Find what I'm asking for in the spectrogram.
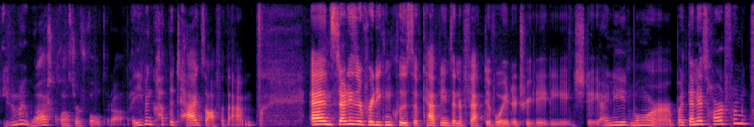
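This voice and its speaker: Very animated and a little fast, her medium-pitched, fairly bright voice fills a casual home phone stream. She rambles bluntly to viewers, gets easily sidetracked, and moves between rooms with the phone, over faint background noise.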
